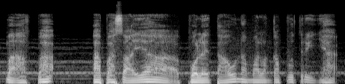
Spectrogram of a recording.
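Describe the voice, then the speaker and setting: Inquisitive young mother, read by a man, low voice, music underneath. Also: steady tone, normal speed, a little mellow, natural voice. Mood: curious. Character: curious young mother, the narrator. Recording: music playing behind.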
